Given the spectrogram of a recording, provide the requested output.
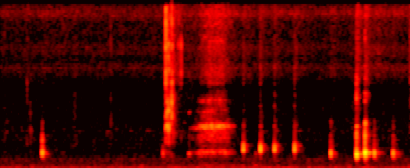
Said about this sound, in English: You just hear us typing for this minute.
